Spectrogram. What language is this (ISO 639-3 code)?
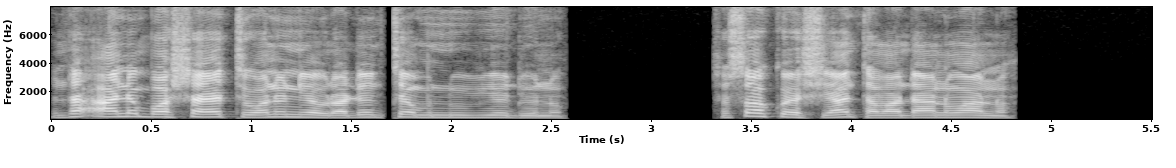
aka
